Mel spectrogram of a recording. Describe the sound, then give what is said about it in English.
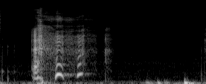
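A brief bright clink of teeth against a glass of Club W wine while taking a sip, with a short ringing tone, followed by a few soft, low thumps before it falls quiet. “I'm going to clink my teeth so you know that I'm actually doing it.”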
